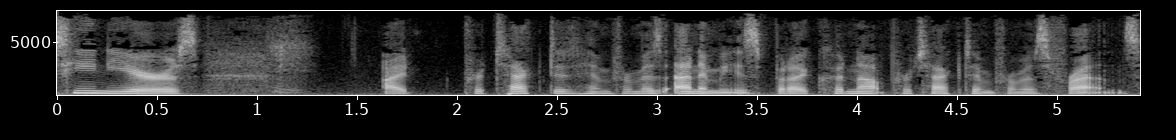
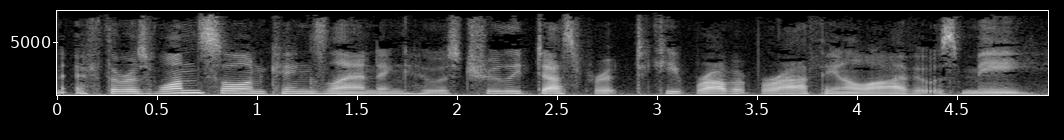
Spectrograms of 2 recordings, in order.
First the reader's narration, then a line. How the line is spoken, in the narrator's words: he sighed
